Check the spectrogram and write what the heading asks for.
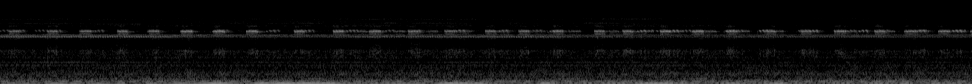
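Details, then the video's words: Grass insects chirping as white-noise ambience for studying: a steady high-pitched ringing tone broken into quick pulses about three times a second, continuous throughout, over a low steady hum. "풀벌레 소리"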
